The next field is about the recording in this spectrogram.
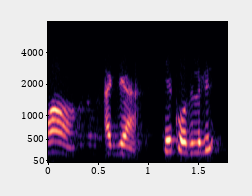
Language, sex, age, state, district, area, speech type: Odia, male, 30-45, Odisha, Boudh, rural, conversation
